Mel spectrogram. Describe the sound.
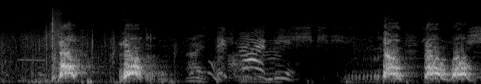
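Several dogs bark in sharp bursts, with some higher yips and whimpering whines in between, loud, at the farm kennels of Glen Ann Station in the Canterbury High Country; a person can be heard speaking faintly underneath.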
